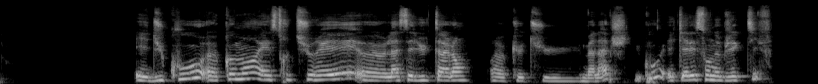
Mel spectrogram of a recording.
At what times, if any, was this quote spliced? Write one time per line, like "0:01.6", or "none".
none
